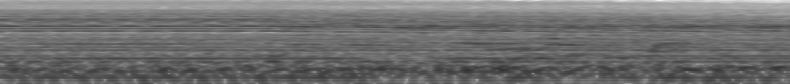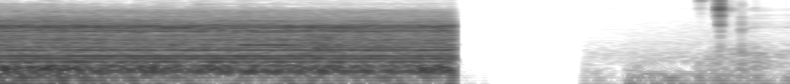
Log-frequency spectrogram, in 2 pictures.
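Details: Samsung front-load washing machine, customer complains of noise: steady loud drone with a high whine through the spin cycle, then stops; noisy drum at spin, suspected bearing problem, not confirmed.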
